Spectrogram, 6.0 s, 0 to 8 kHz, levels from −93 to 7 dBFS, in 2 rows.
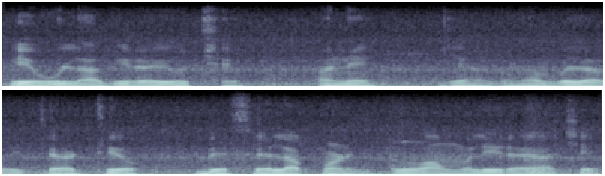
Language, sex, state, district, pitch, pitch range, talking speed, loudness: Gujarati, male, Gujarat, Gandhinagar, 105 Hz, 100-105 Hz, 140 wpm, -19 LUFS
